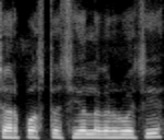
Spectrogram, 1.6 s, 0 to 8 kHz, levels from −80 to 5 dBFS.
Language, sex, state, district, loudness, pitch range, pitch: Bengali, male, Assam, Hailakandi, -14 LUFS, 180-190 Hz, 185 Hz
